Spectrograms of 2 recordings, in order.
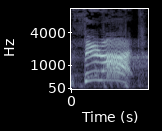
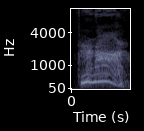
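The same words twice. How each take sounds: First: High, loud, stern shouted command; booming almighty scolding at full volume; God. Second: Very soft, higher reassurance; hushed, tender comfort. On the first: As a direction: thunder it as a stern order. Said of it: "I read it in my God voice". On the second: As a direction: offer it gently as an invitation. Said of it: "He's telling us tenderly". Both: Acted.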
